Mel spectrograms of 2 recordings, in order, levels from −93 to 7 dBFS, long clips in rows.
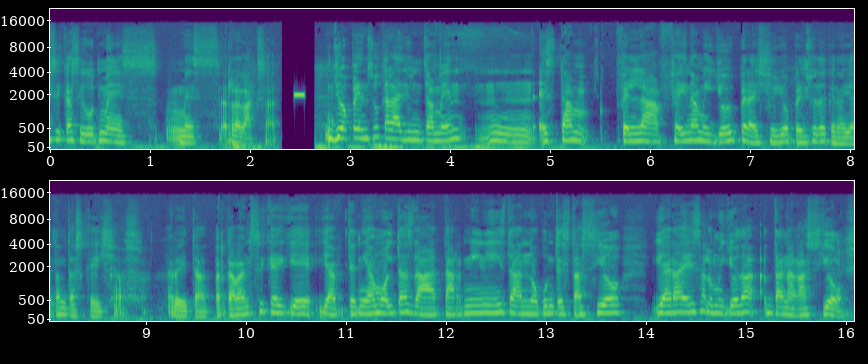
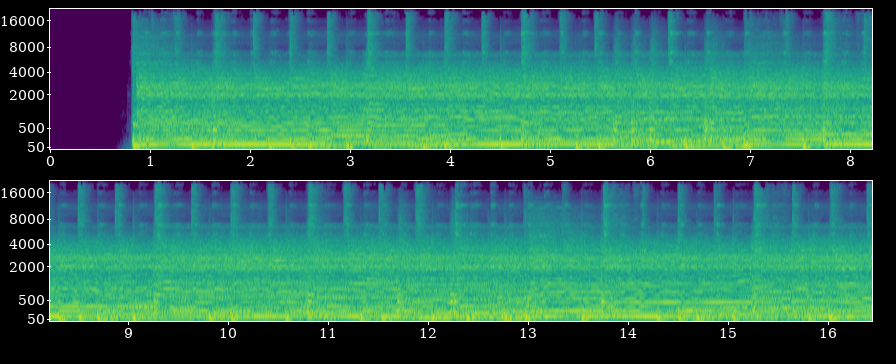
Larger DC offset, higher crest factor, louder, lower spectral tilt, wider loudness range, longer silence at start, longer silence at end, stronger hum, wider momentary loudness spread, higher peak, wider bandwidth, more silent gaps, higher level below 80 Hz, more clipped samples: neither; about the same, 16 dB vs 12 dB; second, -20 LUFS vs -11 LUFS; about the same, -4.5 dB/octave vs -5 dB/octave; about the same, 2 LU vs 0 LU; second, 0 s vs 0.8 s; about the same, 0 s vs 0 s; neither; first, 5 LU vs 1 LU; second, -4 dBFS vs 0 dBFS; second, 15.5 kHz vs over 20 kHz; first, 2.32-2.44 s, 2.58-2.64 s vs none; second, -34 dBFS vs -22 dBFS; neither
